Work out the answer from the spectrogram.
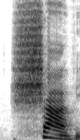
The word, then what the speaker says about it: chave: The ch is pronounced as a sh just like the sh. Chave chuva chapéu Remember that is never ch the ch in Portuguese is never ch is always sh.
